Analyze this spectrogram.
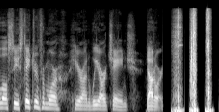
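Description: A man talks calmly and close into a microphone.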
